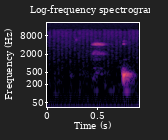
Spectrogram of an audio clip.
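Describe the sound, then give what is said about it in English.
A single quick sneeze, a faint breathy intake followed by a short, sharper burst near the end, fairly quiet and with no talking around it. “Oh, sorry. Bless you.”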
